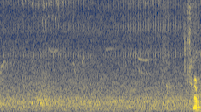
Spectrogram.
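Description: Steady, even background hiss in a short pause between words.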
